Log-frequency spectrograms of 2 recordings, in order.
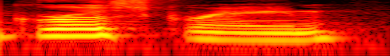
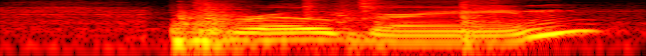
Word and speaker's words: grosgrain: ribbon it looks like gross grain but um i think i was 50 before i realized that the s is silent so don't be like me the s is totally silent grosgrain and this is brand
